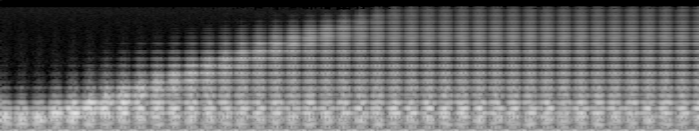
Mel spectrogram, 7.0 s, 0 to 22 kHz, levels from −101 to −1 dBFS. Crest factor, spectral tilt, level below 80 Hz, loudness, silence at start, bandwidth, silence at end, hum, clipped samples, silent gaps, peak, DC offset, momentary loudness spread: 16 dB; -3.5 dB/octave; -44 dBFS; -22 LUFS; 0 s; 17.5 kHz; 0 s; none; under 0.1%; none; -4 dBFS; under 0.1%; 4 LU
